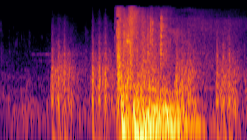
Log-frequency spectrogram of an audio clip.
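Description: Video game gunfire in a shooter match, a loud burst of shots and booms swelling in the middle then tapering, close and heavy.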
